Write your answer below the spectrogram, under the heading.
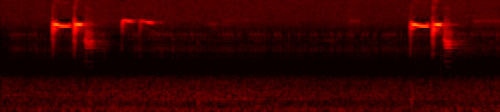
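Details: Great tit (Parus major) in a garden in Weener, East Frisia, northwest Germany, in March, giving thin, very high-pitched paired notes in three short bursts, with a steady low background hiss.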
